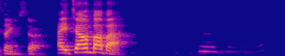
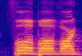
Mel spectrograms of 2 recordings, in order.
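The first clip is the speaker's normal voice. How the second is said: punchy sponsor read, firm and clear; 4 semitones lower than usual. Acted. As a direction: sell the shop like a local radio spot.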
